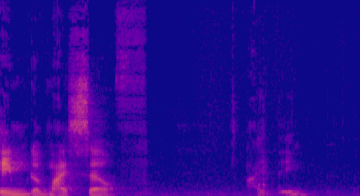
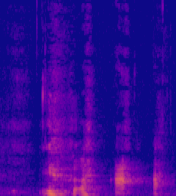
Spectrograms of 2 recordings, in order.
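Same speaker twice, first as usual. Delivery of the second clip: gleeful laugh; 8 semitones higher than usual. A narrator's reading. Laughing at the pony's suffering.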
